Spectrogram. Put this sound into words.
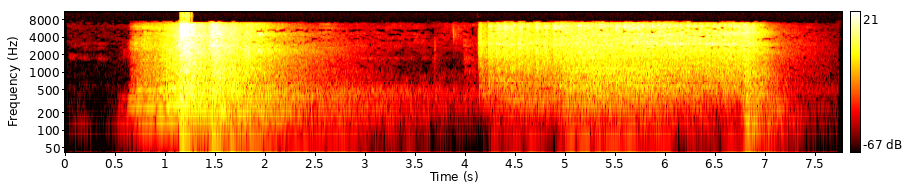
sound while opening the big metallic door of a warehouse
opening, warehouse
